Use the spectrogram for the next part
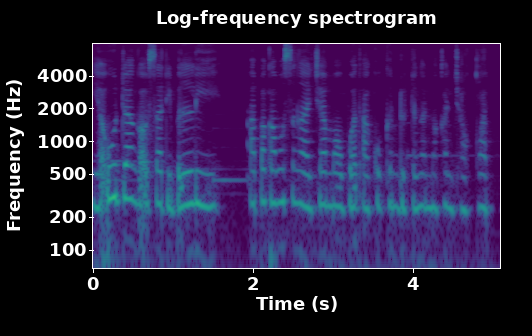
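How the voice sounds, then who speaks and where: A woman's voice: sits high, little pitch movement, normal speed, dark tone, faint music behind. A woman reading a novel aloud, voicing a demanding young woman who scolds and nags. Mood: scolding. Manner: scolding, nagging.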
